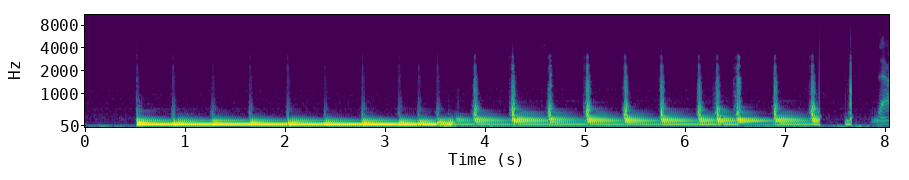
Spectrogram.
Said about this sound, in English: A little bit of distortion.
